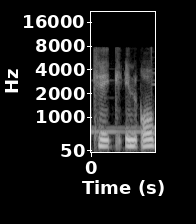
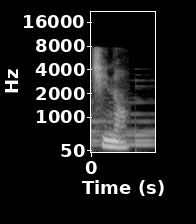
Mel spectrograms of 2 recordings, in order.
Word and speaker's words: China: The ch is pronounced as the ich sound, not the one in Scottish loch, and was sometimes used word initially in old forms of German. In these word initial positions, it was eventually replaced by k, leading to a frequent mispronunciation of China as Kina rather than China.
